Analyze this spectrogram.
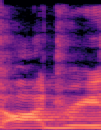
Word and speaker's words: Audriix: So it's a silent X, double I. So it's pronounced Audrey, like Audrey Hepburn, but Audriix.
